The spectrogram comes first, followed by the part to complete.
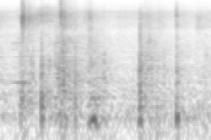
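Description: A cardboard box being handled: a series of about six light knocks and taps, irregularly spaced.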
